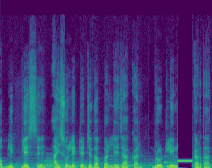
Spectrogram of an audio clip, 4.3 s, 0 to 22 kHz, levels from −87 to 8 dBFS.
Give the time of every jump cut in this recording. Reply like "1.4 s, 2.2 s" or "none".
none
